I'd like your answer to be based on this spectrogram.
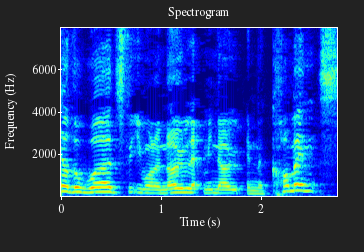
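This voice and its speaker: In a Nottingham accent, a man speaks at a high pitch with lively intonation. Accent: Midlands English (Nottingham). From English Midlands, Nottingham. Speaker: English pronunciation teacher. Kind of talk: live online lesson. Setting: live stream.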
